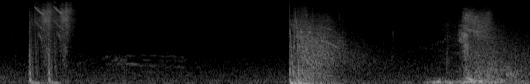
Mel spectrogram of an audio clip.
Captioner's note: gunshots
